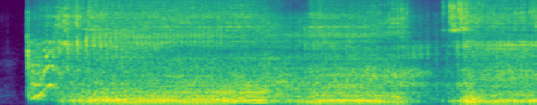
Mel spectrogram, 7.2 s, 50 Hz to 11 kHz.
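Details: Country Clipper Challenger 52-inch zero-turn mower that came in locked up and not turning over, low on oil, battery boosted, carb/choke cleaner used; it fires and settles into a steady, even drone with a brief dip, surprisingly sounding fine with no knocks or misses.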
